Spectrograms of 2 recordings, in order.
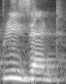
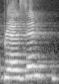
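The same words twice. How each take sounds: First: The stress is on the second syllable. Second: The stress is on the first syllable. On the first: It is a verb meaning to show something. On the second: It is a noun meaning a gift or being there.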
